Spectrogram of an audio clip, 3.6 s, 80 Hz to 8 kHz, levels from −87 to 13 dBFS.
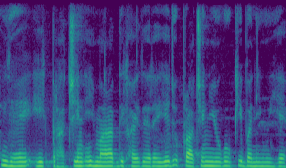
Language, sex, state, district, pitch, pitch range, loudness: Hindi, female, Uttar Pradesh, Jalaun, 195 Hz, 190-205 Hz, -17 LUFS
